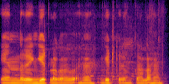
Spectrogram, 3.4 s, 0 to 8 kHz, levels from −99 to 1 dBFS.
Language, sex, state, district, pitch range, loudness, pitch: Hindi, male, Bihar, Patna, 115-125 Hz, -19 LUFS, 120 Hz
